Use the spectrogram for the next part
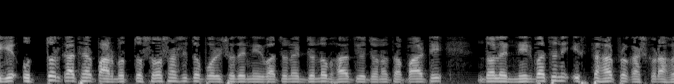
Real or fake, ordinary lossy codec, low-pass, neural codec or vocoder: real; none; 3.6 kHz; none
